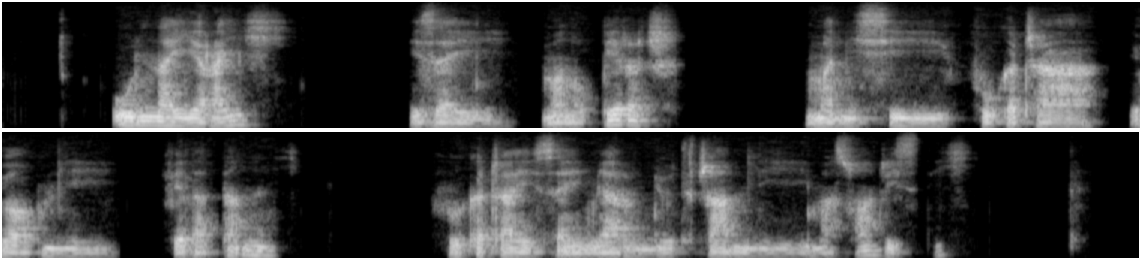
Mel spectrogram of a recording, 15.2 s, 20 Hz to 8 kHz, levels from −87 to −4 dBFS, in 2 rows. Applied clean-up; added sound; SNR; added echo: none; none; none; none.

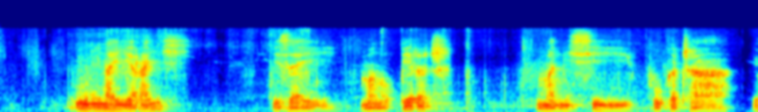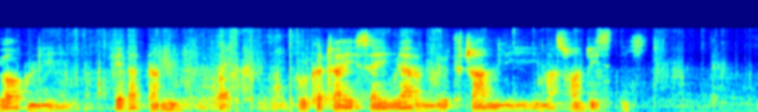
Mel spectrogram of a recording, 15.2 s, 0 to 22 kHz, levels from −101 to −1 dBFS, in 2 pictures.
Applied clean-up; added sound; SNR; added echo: neural separator model SepFormer DNS4.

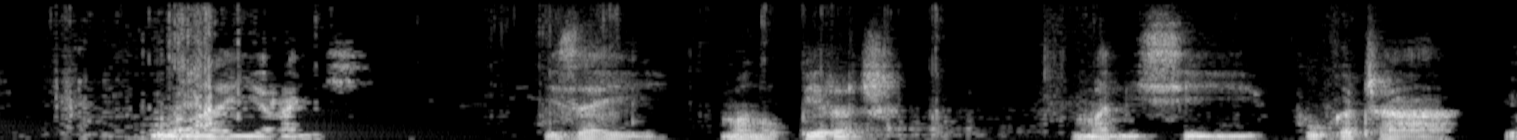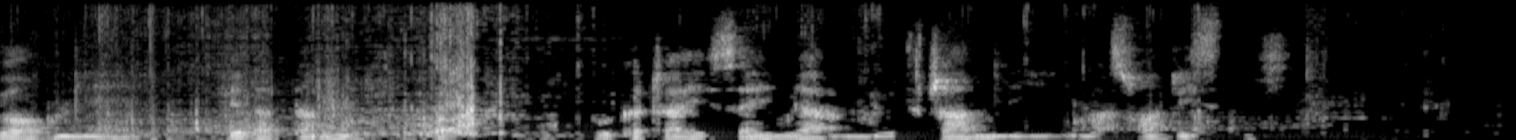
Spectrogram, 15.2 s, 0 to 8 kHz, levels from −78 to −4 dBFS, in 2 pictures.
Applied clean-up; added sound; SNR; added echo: classical method spectral subtraction.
